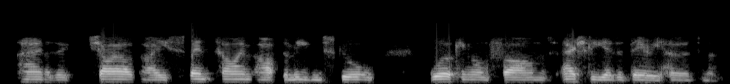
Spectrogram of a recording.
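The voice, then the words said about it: English accent. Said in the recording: “my accent, which is from the UK... my accent is actually English”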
